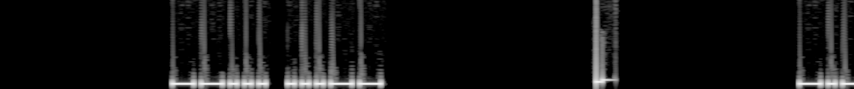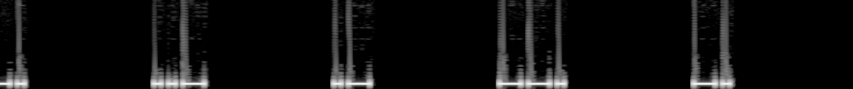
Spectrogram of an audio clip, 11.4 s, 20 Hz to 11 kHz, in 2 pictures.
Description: Morse code, heard as a keyed tone, about 25 wpm, spaced as for 10 wpm, 700 Hz. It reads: 73 CU AGN
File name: Top 20 QSO Elements - 6x Character Spacing - 25wpm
